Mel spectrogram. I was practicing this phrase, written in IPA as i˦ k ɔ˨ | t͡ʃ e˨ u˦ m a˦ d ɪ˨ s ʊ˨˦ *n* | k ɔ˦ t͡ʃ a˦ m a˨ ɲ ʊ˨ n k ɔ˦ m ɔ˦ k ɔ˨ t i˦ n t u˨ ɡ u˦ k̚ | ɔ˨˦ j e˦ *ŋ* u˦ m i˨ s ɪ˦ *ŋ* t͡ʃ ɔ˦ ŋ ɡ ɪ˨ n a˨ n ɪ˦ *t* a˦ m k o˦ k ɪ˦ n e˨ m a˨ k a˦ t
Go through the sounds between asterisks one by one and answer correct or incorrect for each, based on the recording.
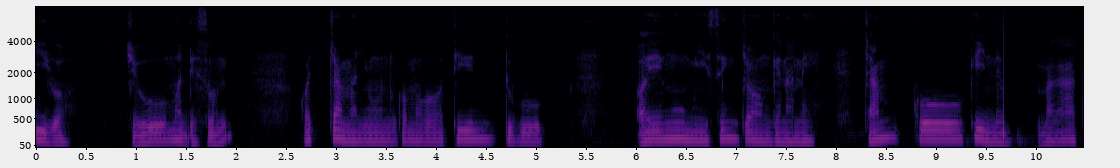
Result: correct, correct, correct, incorrect: t͡ʃ

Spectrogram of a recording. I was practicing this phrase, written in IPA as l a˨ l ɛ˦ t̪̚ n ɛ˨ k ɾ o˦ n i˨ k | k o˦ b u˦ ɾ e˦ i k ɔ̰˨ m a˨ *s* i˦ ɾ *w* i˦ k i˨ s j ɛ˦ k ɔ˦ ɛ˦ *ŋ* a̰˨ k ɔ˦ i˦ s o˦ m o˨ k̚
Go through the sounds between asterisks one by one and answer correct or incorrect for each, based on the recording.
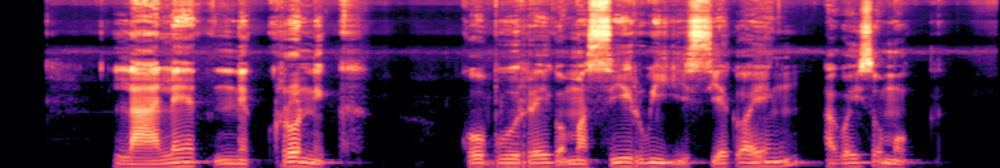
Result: correct, correct, correct

